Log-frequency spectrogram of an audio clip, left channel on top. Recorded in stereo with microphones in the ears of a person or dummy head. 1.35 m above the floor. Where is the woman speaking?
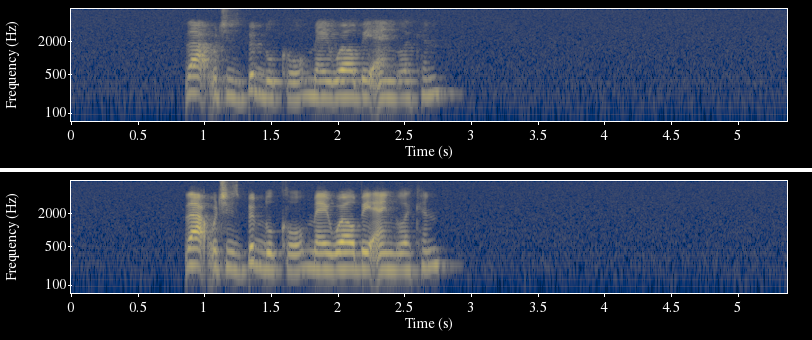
65° right (ahead or behind), 0.6 m.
